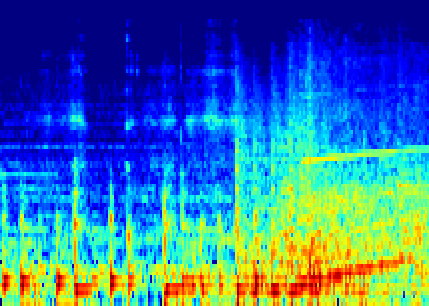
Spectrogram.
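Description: Steady engine hum inside a moving car, with a run of soft rhythmic thumps and rattles at first, then a smoother drone as a thin, rising whine creeps in near the end.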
